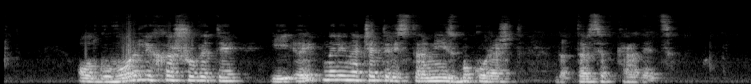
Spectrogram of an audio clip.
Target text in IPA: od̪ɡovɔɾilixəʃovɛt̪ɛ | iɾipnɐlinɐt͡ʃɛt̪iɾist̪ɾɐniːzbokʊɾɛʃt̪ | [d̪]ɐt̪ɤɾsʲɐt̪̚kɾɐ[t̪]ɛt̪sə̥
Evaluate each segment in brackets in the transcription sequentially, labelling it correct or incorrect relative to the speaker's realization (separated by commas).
correct, incorrect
